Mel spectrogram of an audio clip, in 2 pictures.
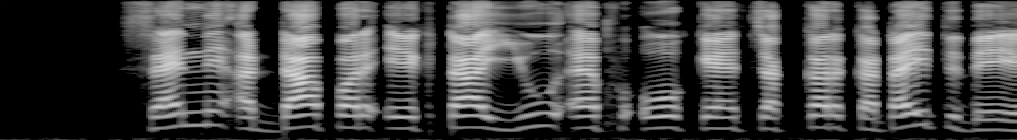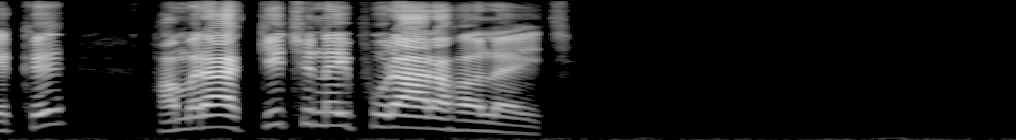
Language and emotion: Maithili, surprised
